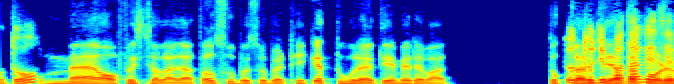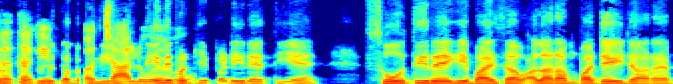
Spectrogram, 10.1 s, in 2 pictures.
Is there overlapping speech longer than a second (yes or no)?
yes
